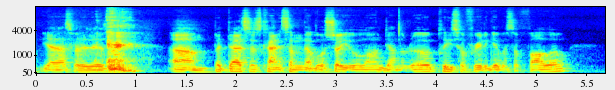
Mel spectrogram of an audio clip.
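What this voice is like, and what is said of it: Nervous voice cutting in and out. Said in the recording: “my voice is kind of going in and out ... we know you're nervous”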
